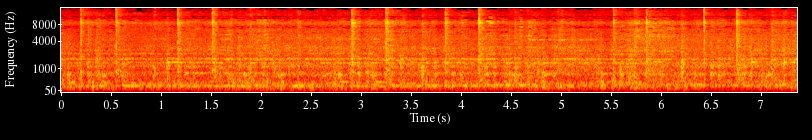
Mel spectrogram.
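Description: Passenger train coaches rolling past at speed: a steady rumble of steel wheels on rail with regular clickety-clack as the wheels cross the rail joints.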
